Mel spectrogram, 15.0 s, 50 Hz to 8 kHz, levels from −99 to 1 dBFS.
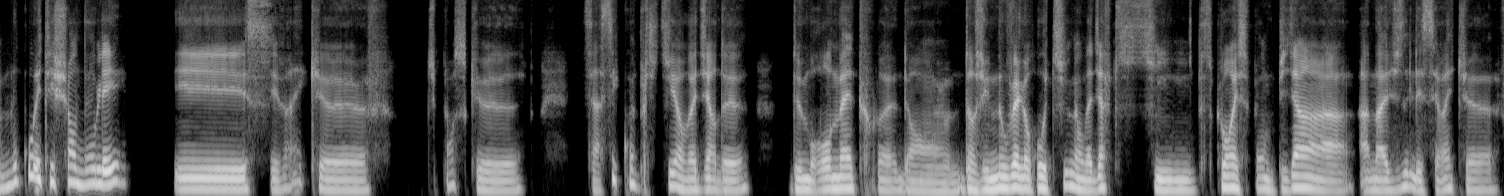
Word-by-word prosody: beaucoup 175 +9 -1
été 205 -3 +2
chamboulé 180 0 +2 0.4
et 120 -1 +3
c'est 115 -1 -7
vrai 130 - -10
que, 110 -3 -1
pff, 115 - -16 0.4
je - - -13
pense 155 -1 -9
que 105 -2 -3 0.7
c'est - - -12
assez 205 - -6
compliqué, 155 -4 -5
on 125 - +2
va 115 0 +1
dire, 115 0 -1
de 110 +3 -1 0.4
de 115 - +1
me 115 -2 +3
remettre, 125 +3 +1
heu, 110 0 -3
dans 95 -3 -4
dans 115 +4 0
une 115 +2 +4
nouvelle 130 0 +6
routine, 135 +5 +1
on 120 - +3
va 110 - +2
dire, 130 +4 0
qui - - -14 0.3
qui 110 -2 +2
qui - - -15
correspond 135 -2 +1
bien 115 +6 +1
à 110 -2 +1
à 105 - -3
ma 110 -1 +1
ville. 125 +4 -2
Et 105 - -1
c'est 105 - -6
vrai 120 +4 -3
qu'il 110 -1 -6
115 Hz, 170 wpm, -23 LUFS, 110-130 Hz, 0.7 s, nouvelle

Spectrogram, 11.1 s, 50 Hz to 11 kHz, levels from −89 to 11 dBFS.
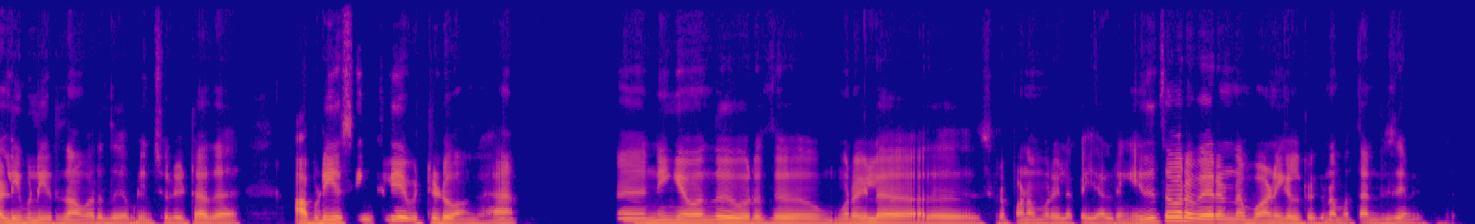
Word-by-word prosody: கழிவு 130 +4 +2
நீர் 110 0 -2
தான் 100 -1 0
வருது 95 -1 -2
அப்டின்னு 105 +4 -5
சொல்லிட்டு 100 +3 -2
அத - - 0 0.6
அப்டியே 145 +3 +4
சிங்க்லயே 150 -2 +1
விட்டுடுவாங்க. 100 -6 0 1.3
நீங்க 145 0 0
வந்து 150 +3 +1 0.2
ஒரு 115 -1 +1
இது 110 -1 0 0.4
முறையில, 120 +1 +1 0.3
அது 95 - 0 0.4
சிறப்பான 105 -1 -5
முறையில 95 -1 -4
கையாளுறீங்க. 95 +3 -3
இது 185 - +3
தவிர 220 -2 +6
வேறென்ன 165 -2 +3
பாணிகள் 120 -3 0
இருக்கு 100 -1 -4
நம்ம 95 0 -7
தண்ணீர் 100 +1 -4
சேமிப்ப? 105 +5 -11
110 Hz, 145 wpm, -23 LUFS, 100-135 Hz, 1.3 s, தவிர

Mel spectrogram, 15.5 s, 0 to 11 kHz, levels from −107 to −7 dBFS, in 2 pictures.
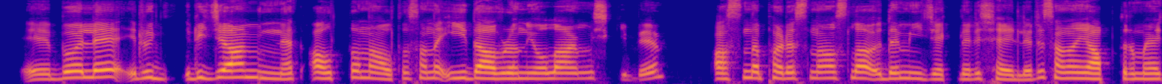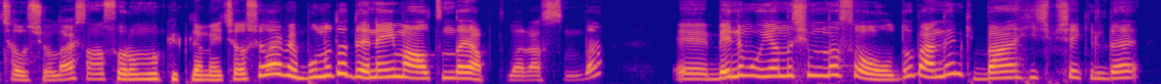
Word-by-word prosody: Eee, 195 +1 -6
böyle, 270 +3 +4
ri 250 +1 -1 0.3
rica 265 +3 +4
minnet 220 -6 -3
alttan 230 +3 -1
alta 220 -1 -3
sana 235 +1 -4
iyi 235 +1 -3
davranıyorlarmış 220 0 +2
gibi 230 - -8 0.4
aslında 225 +3 -1
parasını 230 0 -3
asla 235 0 +1
ödemeyecekleri 200 -1 -4
şeyleri 185 +1 -3
sana 235 -3 0
yaptırmaya 210 -1 +1
çalışıyorlar, 175 -1 -3
sana 205 -3 -6
sorumluluk 205 0 -1
yüklemeye 185 -3 -1
çalışıyorlar 340 - +3
ve 295 -8 +2
bunu 295 +6 +2
da 415 -2 +3
deneyim 275 +2 +5
altında 235 -1 +4
yaptılar 175 -5 0
aslında. 165 - -8 0.5
Eee, 205 -1 -3
benim 295 - +4
uyanışım 330 +2 0
nasıl 360 -1 0
oldu? 185 - 0
Ben 275 -5 +5
dedim 405 +2 -2
ki: 210 - -14
"Ben 245 +2 +3
hiçbir 255 0 -10
şekilde 245 -1 -4
230 Hz, 160 wpm, -32 LUFS, 205-255 Hz, 0.5 s, deneyim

